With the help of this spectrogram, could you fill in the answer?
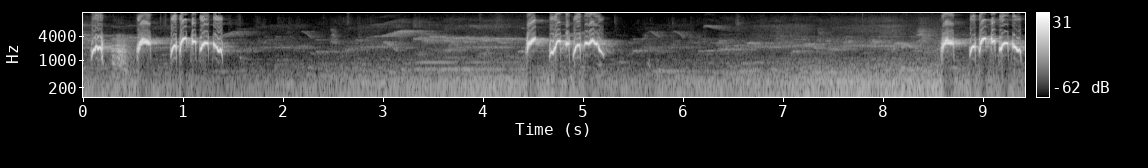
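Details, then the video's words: Red-whiskered bulbul song in a five-syllable doubled style meant for teaching young birds; three phrases of quick, lilting whistled notes about four seconds apart, quiet between. "เสียงนกกรงหัวจุกเบิ้ล2 เบิ้ล3 เพลง 5 พยางค์"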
